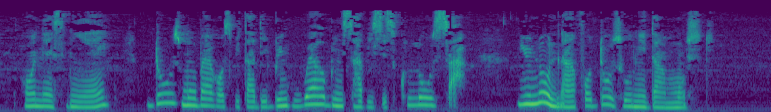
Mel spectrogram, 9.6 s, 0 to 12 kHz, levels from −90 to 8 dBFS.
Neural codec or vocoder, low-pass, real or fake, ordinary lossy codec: none; 10.8 kHz; real; MP3, 32 kbps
